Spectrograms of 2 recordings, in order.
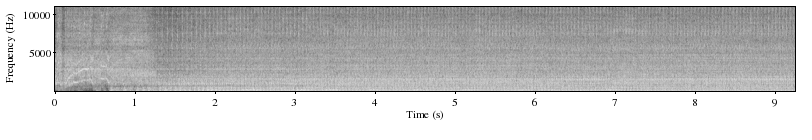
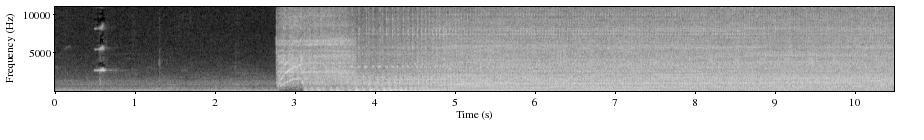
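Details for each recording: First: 150cc scooter after replacing a broken intake manifold spacer causing a vacuum leak: short crank, then fast steady idle about 2,500–3,000 rpm; runs better but idle still surges high at times, spinning the rear wheel; another leak suspected. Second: 150cc scooter starting and idling fast and rough with a hunting, uneven beat and no throttle. The idle screw was turned way up to stop stalling and the wheel spins. Erratic high idle with vacuum leak symptoms, leak not yet found.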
